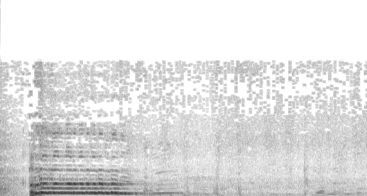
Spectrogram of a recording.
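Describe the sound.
A voice imitates a turkey gobble: a sudden, loud, warbling burst with a rapid throaty rattle lasting about a second, then trailing off into quieter murmuring.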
